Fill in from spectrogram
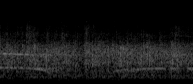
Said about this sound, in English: Thank you for 23 years of faithful service in God's house. 23, I thought we would get more claps than that.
